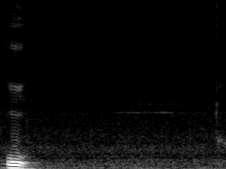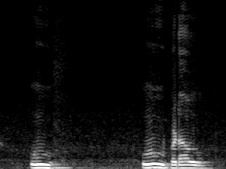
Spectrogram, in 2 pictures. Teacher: पश्च स्वर जिन स्वरों के उच्चारण में जीभ का पिछला भाग सामान्य स्थित से उठता है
